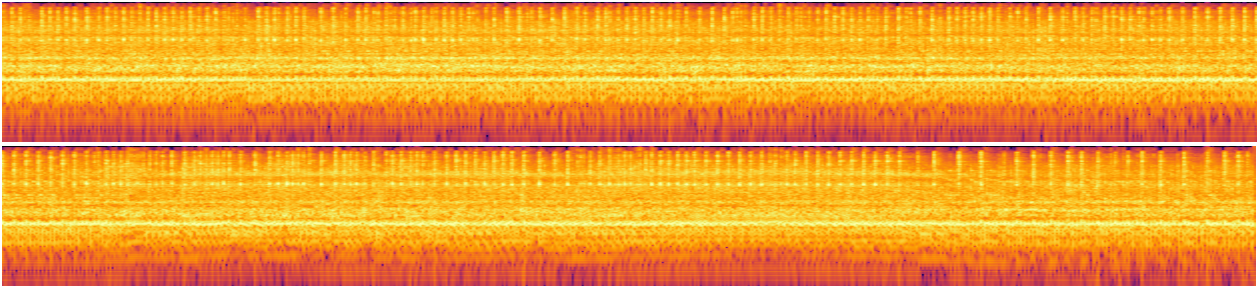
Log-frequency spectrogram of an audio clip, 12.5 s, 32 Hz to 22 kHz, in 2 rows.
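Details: Vintage Craftsman 22.2cc 14-inch two-stroke string trimmer, estimated early-to-mid 1980s, original spark plug and fuel filter, fuel line replaced and carb cleaned; high, steady buzz at even pitch, no misfire or surging; runs healthy.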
